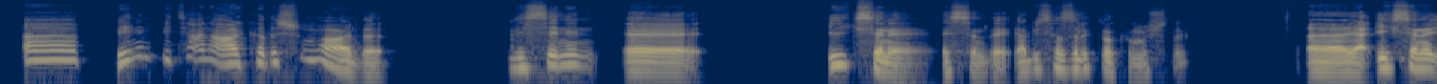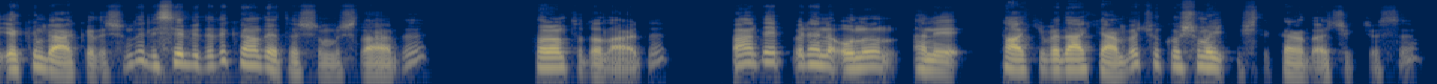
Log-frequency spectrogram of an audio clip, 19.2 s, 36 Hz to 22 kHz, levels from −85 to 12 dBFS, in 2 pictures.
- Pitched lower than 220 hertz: Yes, medium, 140 Hz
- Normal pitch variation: No, wide, 7.6 semitones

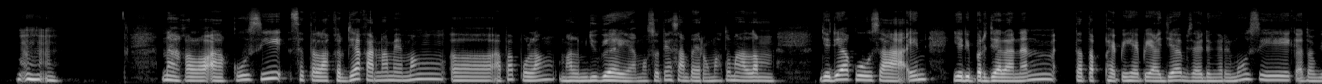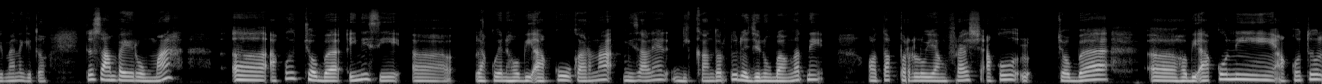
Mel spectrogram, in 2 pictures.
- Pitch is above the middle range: No, medium, 180 Hz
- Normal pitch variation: Yes, average, 3.2 semitones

